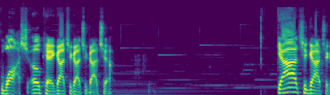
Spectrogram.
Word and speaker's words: gouache: It is also pronounced It's pronounced Is it gouache? It's pronounced gouache.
